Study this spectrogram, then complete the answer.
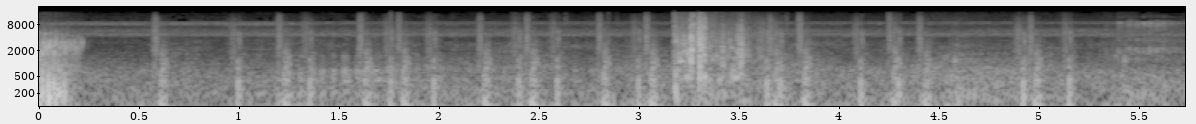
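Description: Paws patter quickly on rocky ground.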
